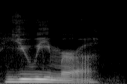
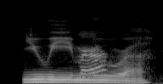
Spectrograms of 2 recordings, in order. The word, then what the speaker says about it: Uemura: Also, Marion says it's pronounced Uemura. Uemura. Uemura.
